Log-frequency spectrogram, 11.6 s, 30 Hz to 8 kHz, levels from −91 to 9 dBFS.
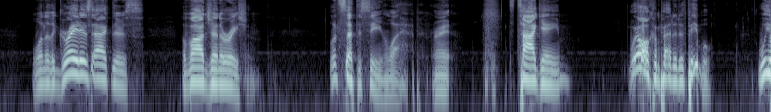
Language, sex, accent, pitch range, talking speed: English, male, American, 85-130 Hz, 125 wpm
